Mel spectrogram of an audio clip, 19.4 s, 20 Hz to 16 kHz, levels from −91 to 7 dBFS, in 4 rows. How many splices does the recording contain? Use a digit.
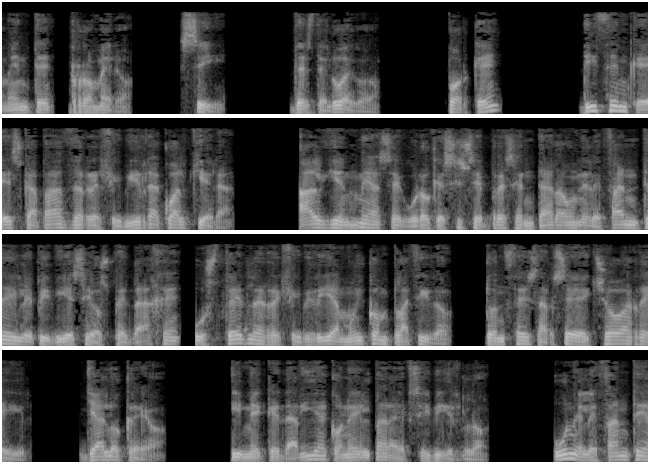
1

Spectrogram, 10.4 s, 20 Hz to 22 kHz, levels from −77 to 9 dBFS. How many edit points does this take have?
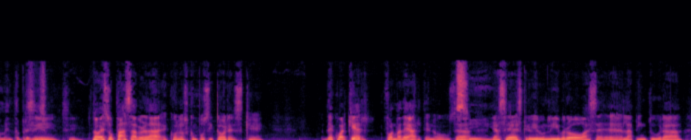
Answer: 1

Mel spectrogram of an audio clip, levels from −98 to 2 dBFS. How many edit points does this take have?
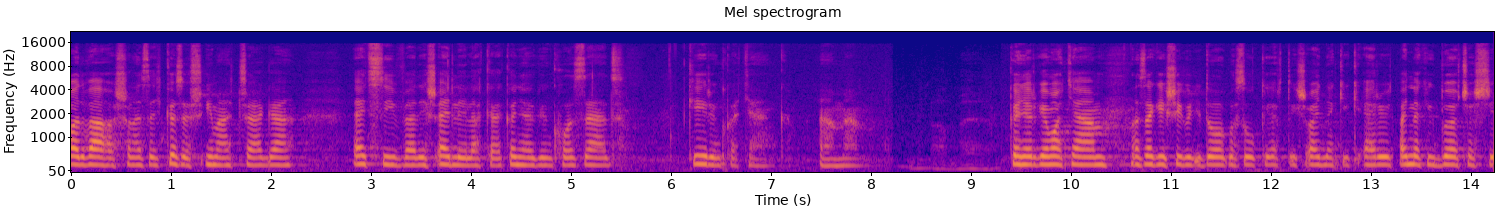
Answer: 3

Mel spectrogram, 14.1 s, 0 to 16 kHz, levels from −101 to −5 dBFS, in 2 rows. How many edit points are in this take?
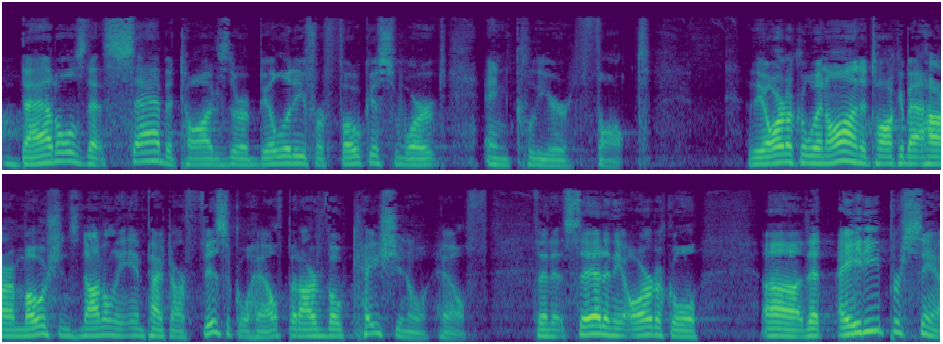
2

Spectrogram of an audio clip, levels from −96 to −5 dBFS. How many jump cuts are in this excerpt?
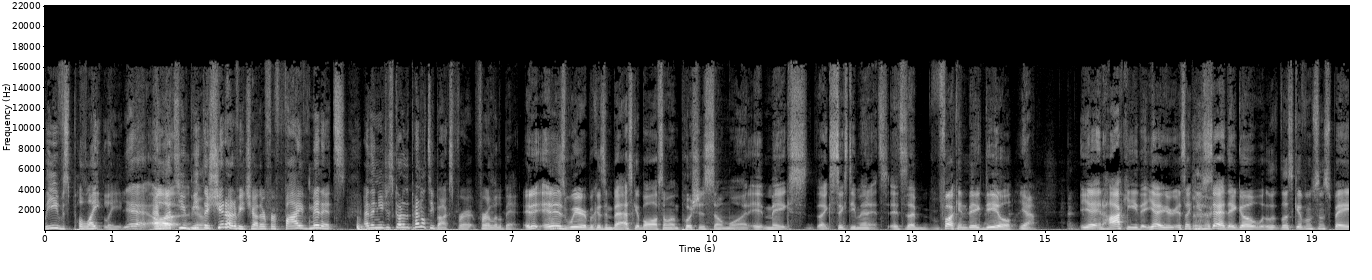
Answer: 0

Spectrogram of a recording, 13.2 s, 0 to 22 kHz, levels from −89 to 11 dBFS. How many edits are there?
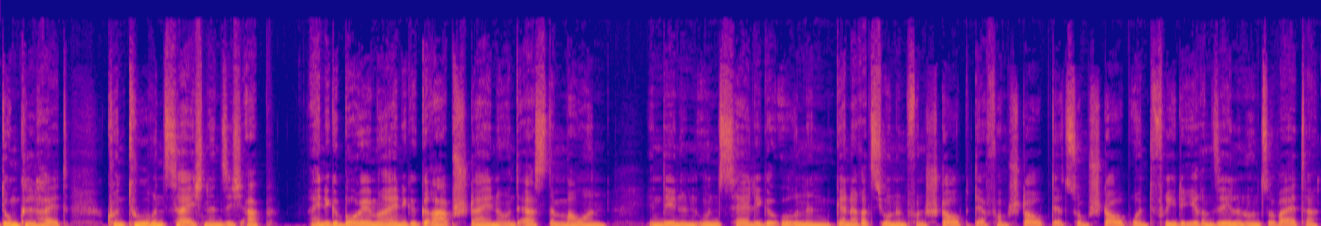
0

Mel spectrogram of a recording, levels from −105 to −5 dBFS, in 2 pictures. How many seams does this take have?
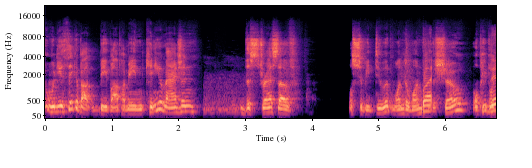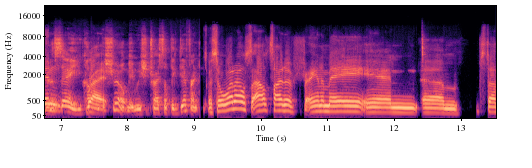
0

